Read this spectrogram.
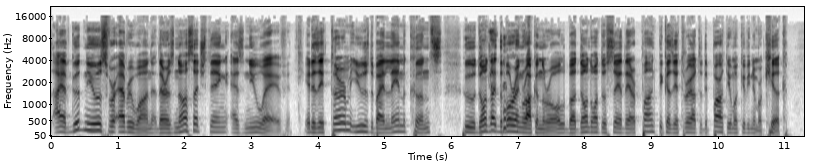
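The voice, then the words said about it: Horrible put-on French accent. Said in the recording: “I'm allowed to do a horrible French accent.”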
